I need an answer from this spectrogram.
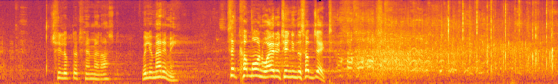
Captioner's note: laughs; cheering/Applause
